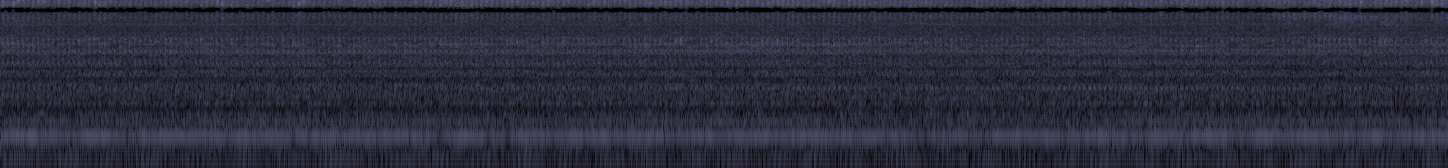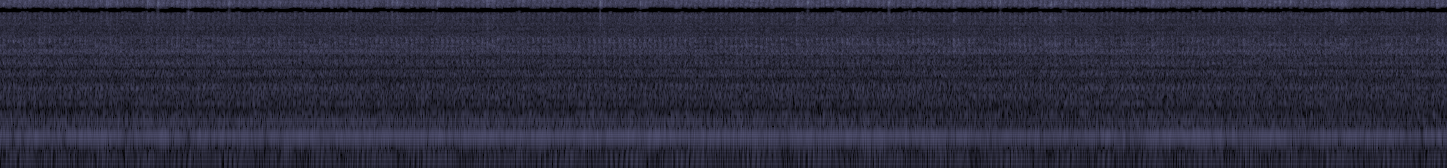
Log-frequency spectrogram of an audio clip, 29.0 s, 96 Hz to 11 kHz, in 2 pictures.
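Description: Steady mechanical hum at one unchanging pitch, from the equipment running the 16mm film transfer.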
